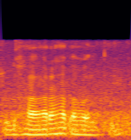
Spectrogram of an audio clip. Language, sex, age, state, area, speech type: Sanskrit, male, 18-30, Uttar Pradesh, urban, spontaneous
